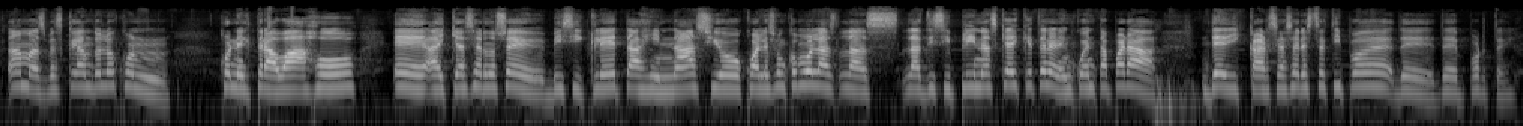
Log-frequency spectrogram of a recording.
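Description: A woman hosting a radio interview, asking wordy, halting questions in a conversational way. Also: high voice, steady tone, a bit bright, smooth, no echo.

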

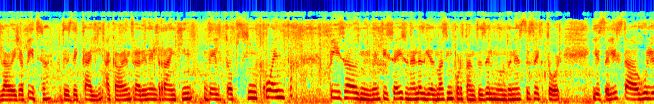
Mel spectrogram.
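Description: A woman's voice: mid-range voice, background noise. A woman radio reporter presenting a story and questioning a guest fluently. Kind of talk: radio interview.

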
